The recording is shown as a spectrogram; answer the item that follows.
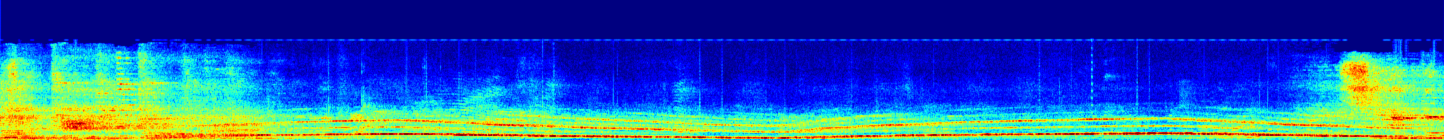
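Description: Wailing siren sound effect in the dance music playing over the hall's sound system: after a second or two of music, two slow rise-and-fall sweeps.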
